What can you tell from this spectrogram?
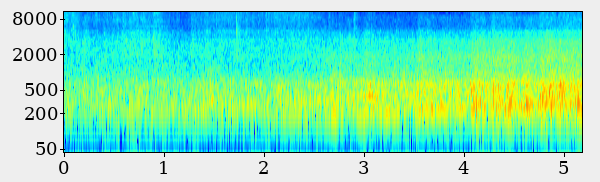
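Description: Cabin noise of a Jelcz PR110 CNG city bus under way, its gas-fuelled engine and road noise steady. In the second half the engine note rises and grows louder as the bus accelerates.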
